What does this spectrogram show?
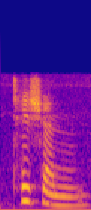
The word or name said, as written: titian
